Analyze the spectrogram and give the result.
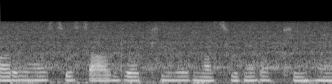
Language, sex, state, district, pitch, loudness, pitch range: Hindi, female, Haryana, Rohtak, 180 Hz, -18 LUFS, 175-185 Hz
